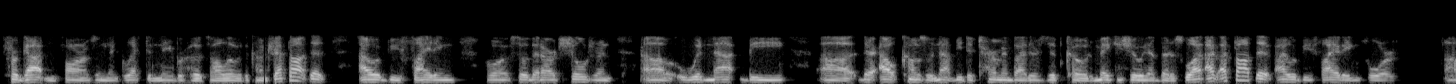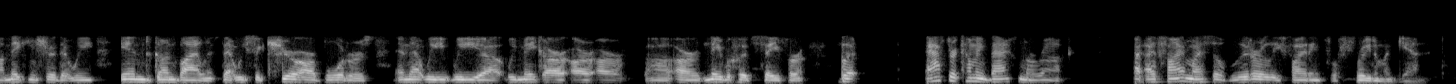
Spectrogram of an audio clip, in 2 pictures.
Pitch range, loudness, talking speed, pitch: 100-115 Hz, -21 LUFS, 190 wpm, 105 Hz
